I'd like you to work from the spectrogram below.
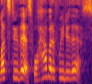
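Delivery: soft manner. Demonstrating for listeners how women include people, in a softer style. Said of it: "listen to the difference ... this softer style".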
